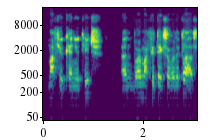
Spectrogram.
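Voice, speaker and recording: With a non-native accent, a man talks at a fairly quick pace and fairly high pitch against a quiet background. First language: not English. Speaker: karate instructor and podcast host. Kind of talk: casual chat.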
